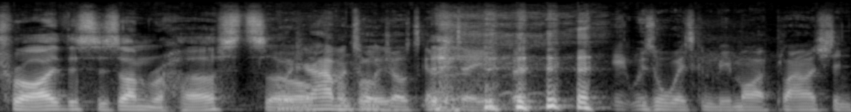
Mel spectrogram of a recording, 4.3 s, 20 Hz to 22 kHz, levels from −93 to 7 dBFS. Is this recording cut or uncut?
uncut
